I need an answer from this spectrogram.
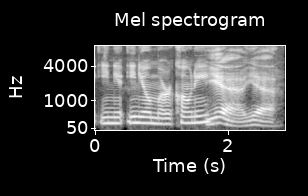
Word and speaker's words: Ennio Morricone: Ennio Morricone?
